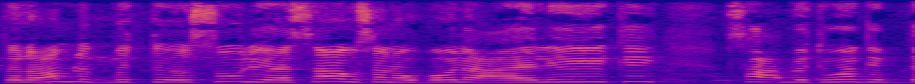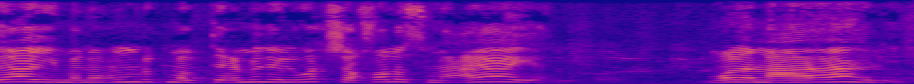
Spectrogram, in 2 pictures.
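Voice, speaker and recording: A woman's voice: medium pitch, steady tone, fairly quick, pitched below the performer's own voice, natural voice. A woman voicing a grown husband who keeps the peace, soothing and reasoning with an Egyptian accent. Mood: coaxing. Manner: soothing, reasoning, calls people darling. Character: husband Hussein, grown man, placating peacemaker.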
